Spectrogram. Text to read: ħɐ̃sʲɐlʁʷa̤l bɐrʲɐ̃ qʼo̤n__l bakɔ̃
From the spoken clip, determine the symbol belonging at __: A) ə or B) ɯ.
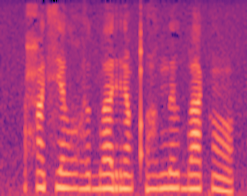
B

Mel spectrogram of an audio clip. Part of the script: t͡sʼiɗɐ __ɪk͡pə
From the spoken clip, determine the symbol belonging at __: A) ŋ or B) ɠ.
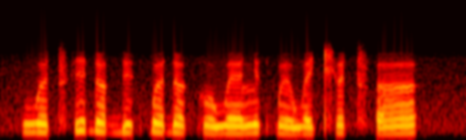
B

